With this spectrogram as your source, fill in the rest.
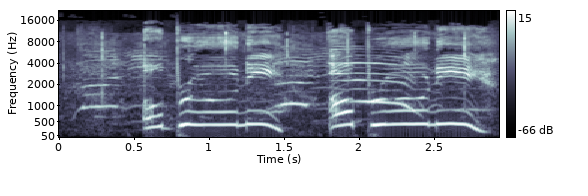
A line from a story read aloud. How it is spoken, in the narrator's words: yell enthusiastically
